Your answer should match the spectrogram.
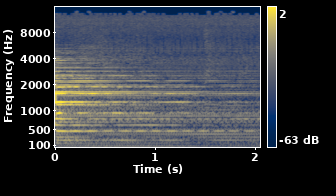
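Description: Piano chord struck at the very start and left to ring, fading slowly away.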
